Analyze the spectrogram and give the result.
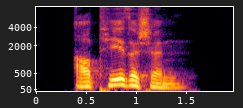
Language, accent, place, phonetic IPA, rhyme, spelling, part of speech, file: German, Germany, Berlin, [aʁˈteːzɪʃn̩], -eːzɪʃn̩, artesischen, adjective, De-artesischen.ogg
- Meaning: inflection of artesisch: 1. strong genitive masculine/neuter singular 2. weak/mixed genitive/dative all-gender singular 3. strong/weak/mixed accusative masculine singular 4. strong dative plural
